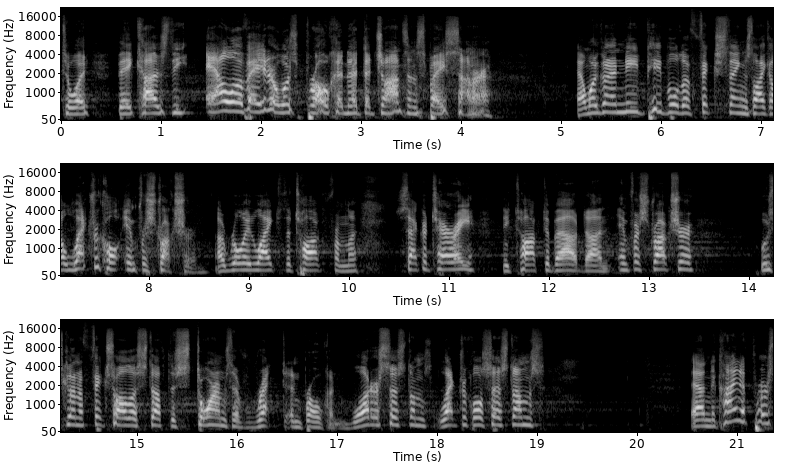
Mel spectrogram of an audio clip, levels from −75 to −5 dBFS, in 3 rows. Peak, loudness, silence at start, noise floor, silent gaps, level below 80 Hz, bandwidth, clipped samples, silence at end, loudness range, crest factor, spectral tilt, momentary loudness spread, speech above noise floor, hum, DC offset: -6 dBFS; -26 LUFS; 0 s; -67 dBFS; none; -64 dBFS; 17 kHz; under 0.1%; 0 s; 5 LU; 20 dB; -2.5 dB/octave; 10 LU; 41 dB; none; under 0.1%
